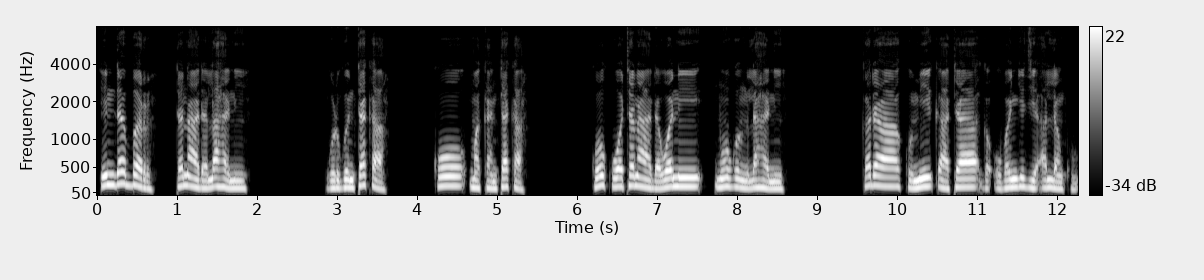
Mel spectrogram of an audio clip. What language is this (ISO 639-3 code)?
hau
